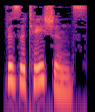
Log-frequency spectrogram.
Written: visitations

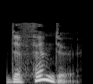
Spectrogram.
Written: defender

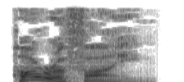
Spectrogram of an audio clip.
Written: horrifying

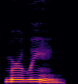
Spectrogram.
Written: merlene

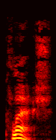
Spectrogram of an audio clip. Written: plash

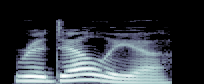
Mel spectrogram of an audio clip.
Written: radelia

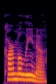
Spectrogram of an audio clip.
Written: carmelina

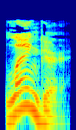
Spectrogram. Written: languor

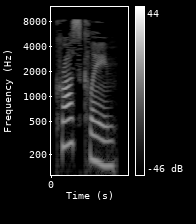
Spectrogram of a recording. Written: cross-claim

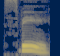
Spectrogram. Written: zvi

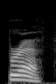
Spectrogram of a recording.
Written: breth

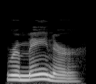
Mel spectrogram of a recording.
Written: remainer

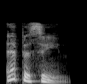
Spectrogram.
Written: epicene

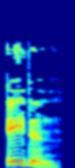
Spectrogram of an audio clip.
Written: aydan

